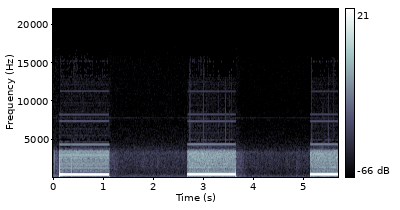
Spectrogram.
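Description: Ringback tone on an outgoing telephone call, a steady electronic tone sounding in three long pulses separated by silent gaps, with no talking.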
